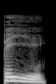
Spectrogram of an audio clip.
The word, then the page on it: payer: francais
